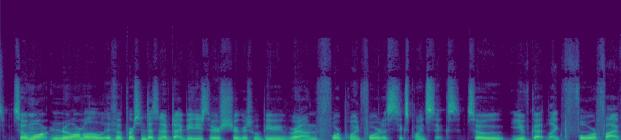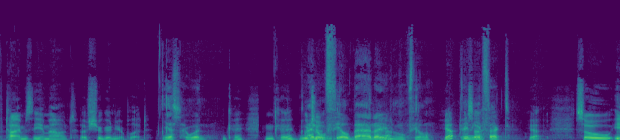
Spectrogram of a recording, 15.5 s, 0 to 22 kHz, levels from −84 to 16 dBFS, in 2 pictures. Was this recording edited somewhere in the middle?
yes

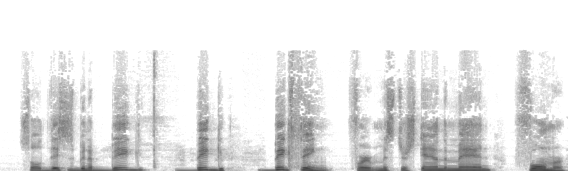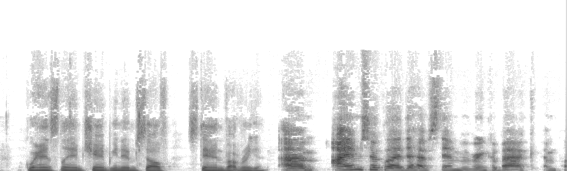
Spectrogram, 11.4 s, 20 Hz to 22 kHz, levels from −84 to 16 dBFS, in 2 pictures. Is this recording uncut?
no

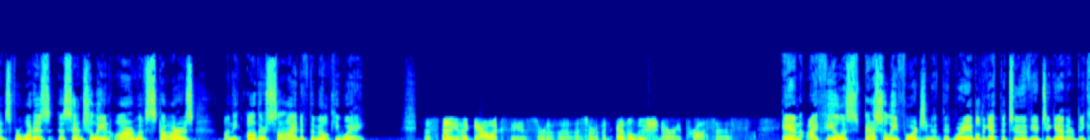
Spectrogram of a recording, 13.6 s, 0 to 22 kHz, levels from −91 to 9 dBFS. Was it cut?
yes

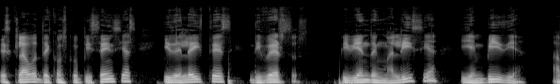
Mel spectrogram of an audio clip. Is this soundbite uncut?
yes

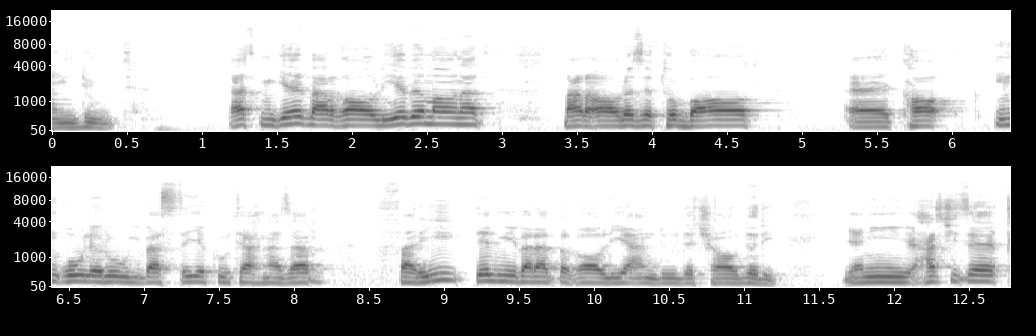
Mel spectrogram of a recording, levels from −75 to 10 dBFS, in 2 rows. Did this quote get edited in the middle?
yes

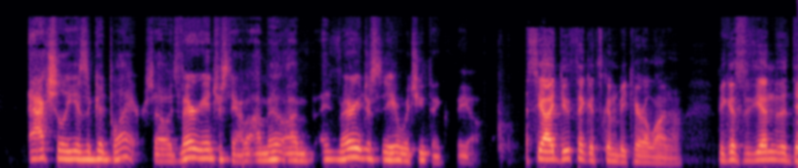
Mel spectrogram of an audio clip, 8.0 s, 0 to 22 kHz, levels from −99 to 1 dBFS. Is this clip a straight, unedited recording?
yes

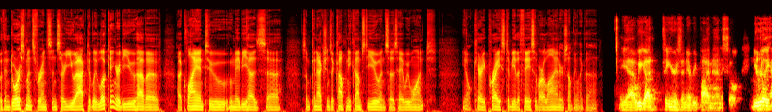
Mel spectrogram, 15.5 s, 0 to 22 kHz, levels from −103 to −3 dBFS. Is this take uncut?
no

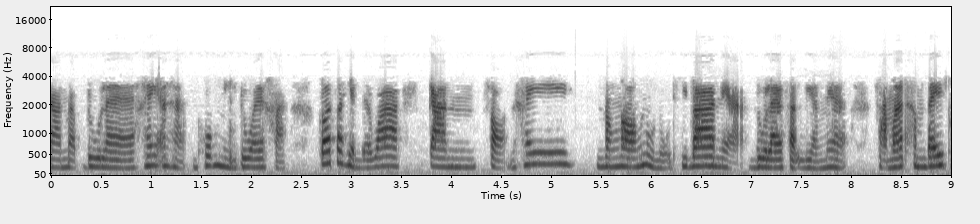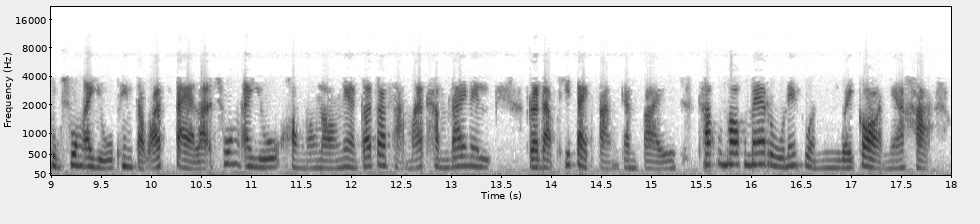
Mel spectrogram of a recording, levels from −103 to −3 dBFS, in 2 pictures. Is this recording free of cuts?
no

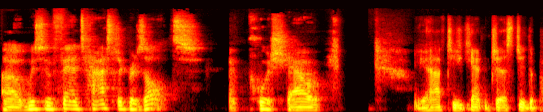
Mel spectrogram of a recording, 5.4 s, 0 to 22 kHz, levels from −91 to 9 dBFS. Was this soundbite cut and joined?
yes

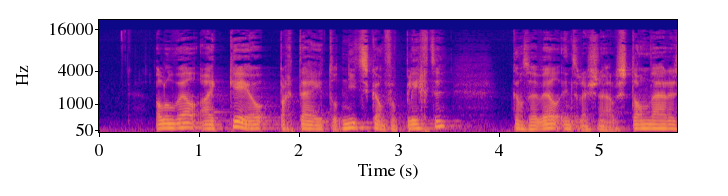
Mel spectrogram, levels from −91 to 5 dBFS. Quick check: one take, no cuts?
yes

